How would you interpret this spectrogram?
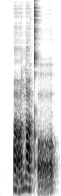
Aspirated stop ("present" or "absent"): absent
